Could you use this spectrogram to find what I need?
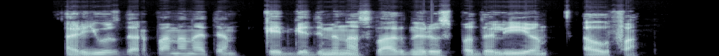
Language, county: Lithuanian, Telšiai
